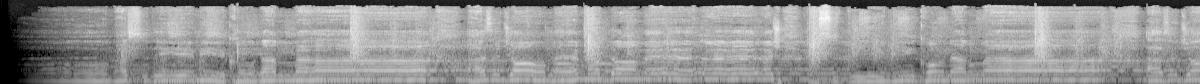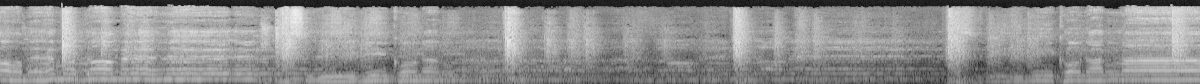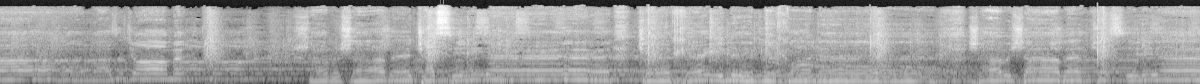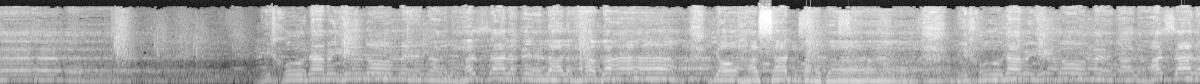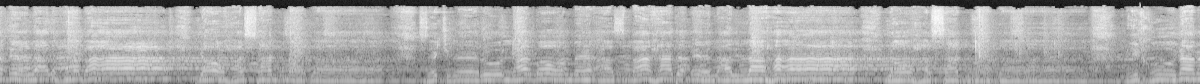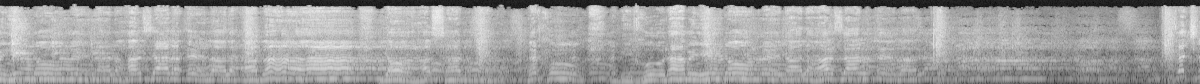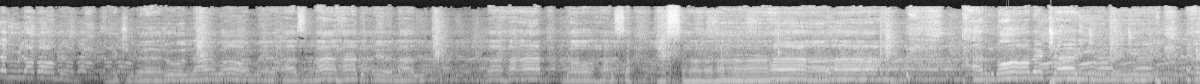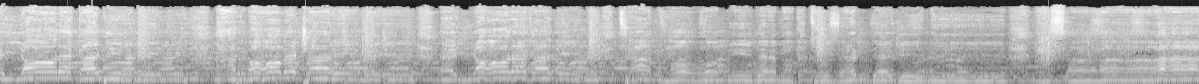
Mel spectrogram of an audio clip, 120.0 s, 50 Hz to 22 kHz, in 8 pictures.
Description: محرم95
